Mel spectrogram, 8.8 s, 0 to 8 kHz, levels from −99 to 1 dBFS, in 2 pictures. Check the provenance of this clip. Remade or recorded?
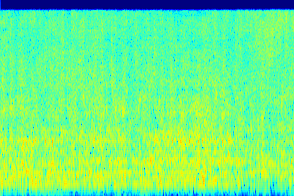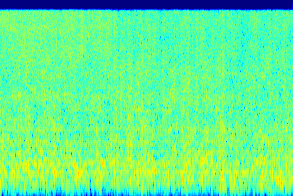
remade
